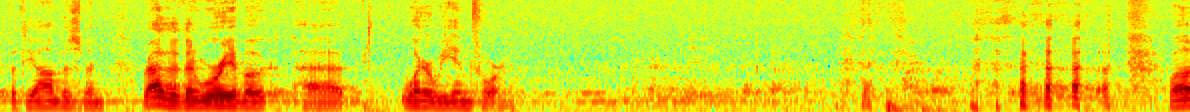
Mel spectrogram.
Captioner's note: audience and chuckle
